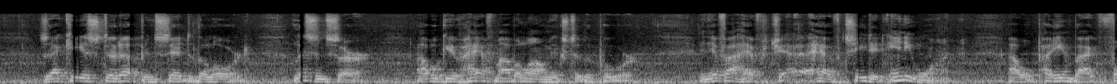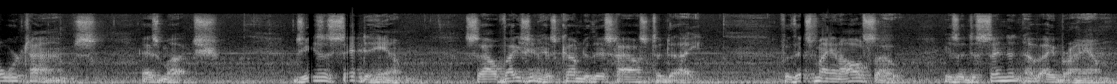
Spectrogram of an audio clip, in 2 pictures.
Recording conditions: large echoing room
